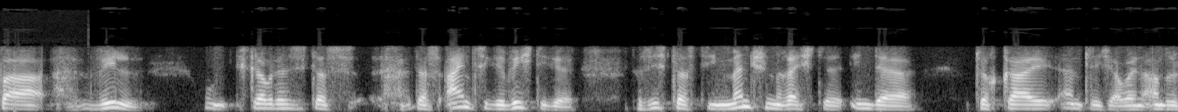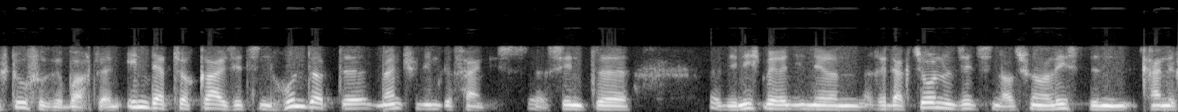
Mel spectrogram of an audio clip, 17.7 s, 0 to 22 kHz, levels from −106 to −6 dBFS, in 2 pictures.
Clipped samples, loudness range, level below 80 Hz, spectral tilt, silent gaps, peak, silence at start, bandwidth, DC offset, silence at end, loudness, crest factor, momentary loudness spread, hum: under 0.1%; 4 LU; -62 dBFS; -10 dB/octave; none; -4 dBFS; 0 s; 4.1 kHz; under 0.1%; 0 s; -21 LUFS; 18 dB; 11 LU; none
